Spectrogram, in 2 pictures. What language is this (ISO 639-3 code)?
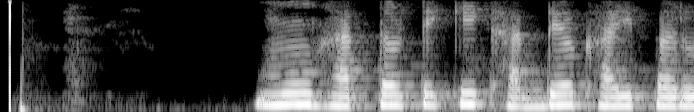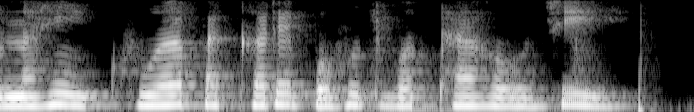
ori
